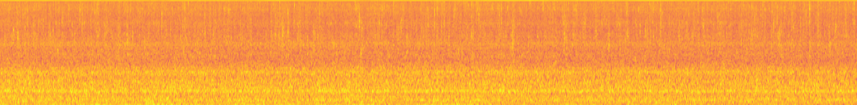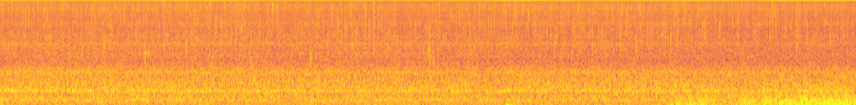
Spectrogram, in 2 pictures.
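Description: Steady rain falling during a thunderstorm, an even patter. Near the end a low rumble of thunder starts to build and the sound grows louder.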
